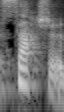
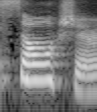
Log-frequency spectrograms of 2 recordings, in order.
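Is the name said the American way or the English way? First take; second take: English; American. First: The name is said with an English pronunciation. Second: The name is said with an American pronunciation. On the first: This is how the speakers would say the name. "instead of Sasha" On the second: This is how others say the name. "They say Sasha"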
